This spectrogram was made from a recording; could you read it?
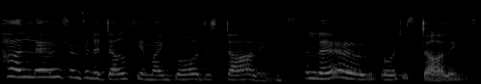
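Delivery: switched-on, put-on English accent. Switching voices to greet the gorgeous darlings, in an English accent. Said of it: "I'm going to work my English accent now".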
